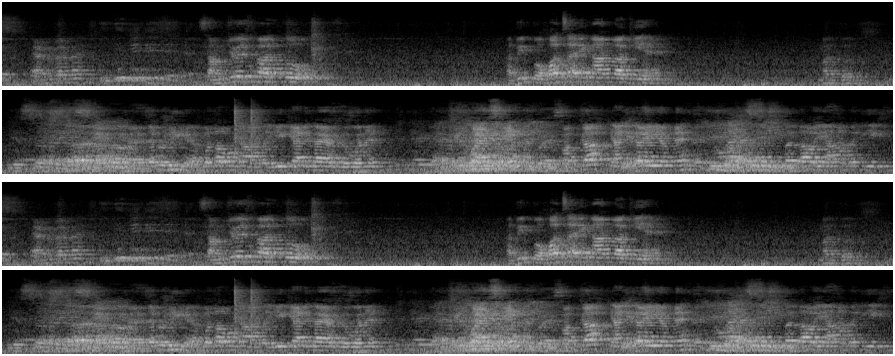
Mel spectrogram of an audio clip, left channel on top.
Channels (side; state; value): both; identical; correlation 1.00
